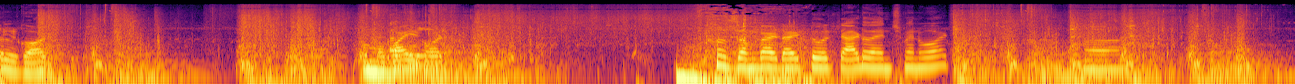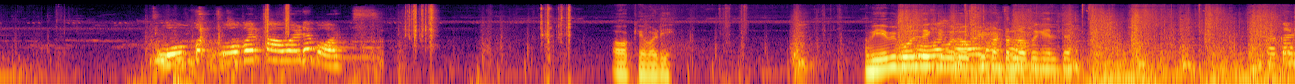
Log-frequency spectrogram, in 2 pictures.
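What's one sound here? A pickaxe chops into wood with sharp knocks.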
